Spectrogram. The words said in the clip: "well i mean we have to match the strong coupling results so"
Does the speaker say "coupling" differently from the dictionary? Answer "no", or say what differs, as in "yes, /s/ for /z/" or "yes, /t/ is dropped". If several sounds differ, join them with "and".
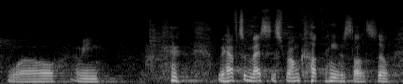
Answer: yes, /l/ is dropped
